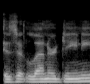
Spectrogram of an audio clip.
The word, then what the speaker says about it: Leonardini: if you don't mind, is it Leonardini? Is that how you say it? That's exactly right.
